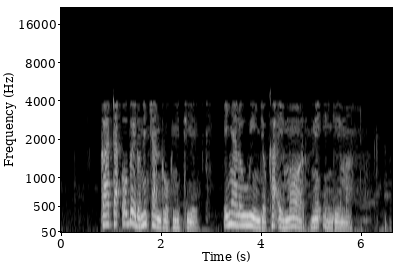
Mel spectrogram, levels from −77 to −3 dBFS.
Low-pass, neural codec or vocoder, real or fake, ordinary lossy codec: 19.8 kHz; vocoder, 48 kHz, 128 mel bands, Vocos; fake; AAC, 16 kbps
